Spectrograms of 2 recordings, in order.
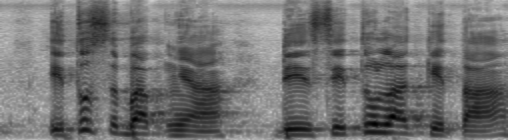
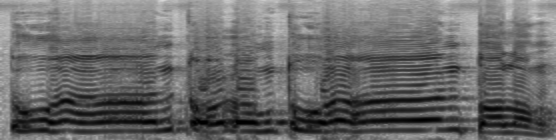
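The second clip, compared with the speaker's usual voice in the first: higher, louder, slow pleading cry; preacher mimics a crying churchgoer's higher, louder plea; mock tearful cry for help; 5 semitones higher, 4 dB louder, slower than usual. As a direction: wail to God like someone desperate. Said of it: "nangis dia teriak".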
